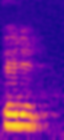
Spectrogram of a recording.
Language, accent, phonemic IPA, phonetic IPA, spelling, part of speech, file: Armenian, Eastern Armenian, /beˈɾel/, [beɾél], բերել, verb, Hy-բերել.ogg
- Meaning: to bring, to fetch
